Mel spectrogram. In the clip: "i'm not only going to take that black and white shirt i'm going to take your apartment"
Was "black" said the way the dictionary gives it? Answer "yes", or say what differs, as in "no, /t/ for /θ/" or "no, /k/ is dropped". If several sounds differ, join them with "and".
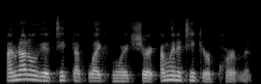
no, /k/ is dropped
